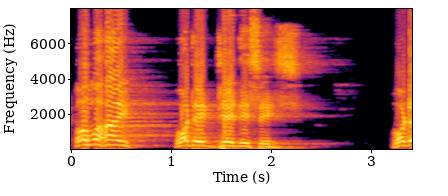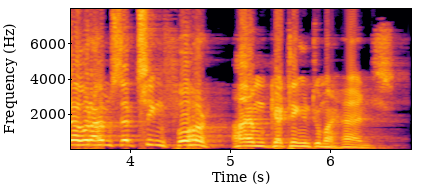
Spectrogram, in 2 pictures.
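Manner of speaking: high-pitched delight easing down at phrase ends; acted excitement. Man delighted at finding another bangle, excited exclaiming. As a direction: marvel at your own good luck. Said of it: "He was so excited".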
